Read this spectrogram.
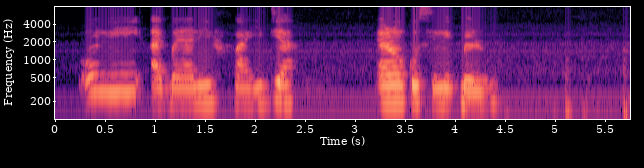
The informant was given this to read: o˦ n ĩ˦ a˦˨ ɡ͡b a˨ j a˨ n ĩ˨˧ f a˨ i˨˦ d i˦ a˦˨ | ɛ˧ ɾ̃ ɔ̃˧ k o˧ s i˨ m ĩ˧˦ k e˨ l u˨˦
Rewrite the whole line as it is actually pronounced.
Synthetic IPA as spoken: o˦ n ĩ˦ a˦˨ ɡ͡b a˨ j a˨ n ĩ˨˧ f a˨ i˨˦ d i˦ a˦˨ | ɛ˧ ɾ̃ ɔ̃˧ k o˧ s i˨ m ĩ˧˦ k͡p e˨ l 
